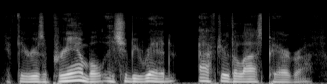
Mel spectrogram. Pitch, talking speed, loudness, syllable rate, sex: 130 Hz, 240 wpm, -18 LUFS, 6.2 syllables/s, male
